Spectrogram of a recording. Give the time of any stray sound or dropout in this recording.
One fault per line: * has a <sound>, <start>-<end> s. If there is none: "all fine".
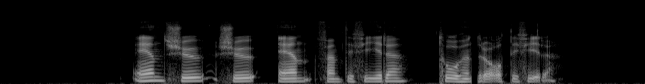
* has a dropout, 4.7-4.8 s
